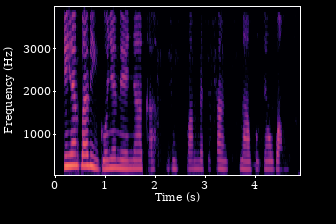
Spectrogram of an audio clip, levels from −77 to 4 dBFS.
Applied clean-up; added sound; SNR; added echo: neural separator model SepFormer WHAM!.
